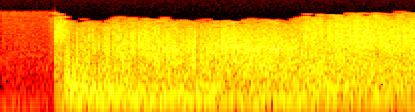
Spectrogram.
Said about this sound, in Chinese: 在第二天早上五点钟的时候，炸弹的炮响越来越强烈。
